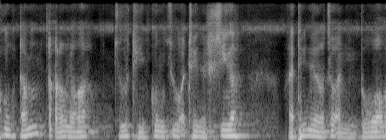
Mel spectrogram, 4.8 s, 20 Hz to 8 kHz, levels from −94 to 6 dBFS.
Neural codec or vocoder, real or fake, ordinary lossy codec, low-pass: codec, 16 kHz, 2 kbps, FreqCodec, smaller model; fake; none; 7.2 kHz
